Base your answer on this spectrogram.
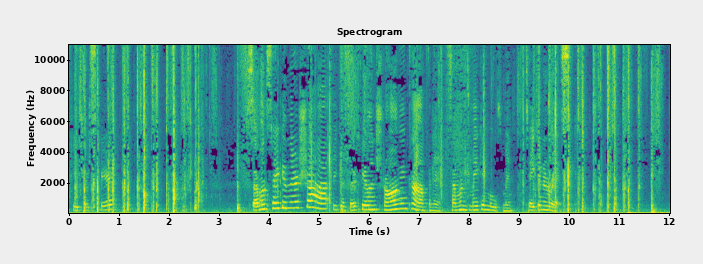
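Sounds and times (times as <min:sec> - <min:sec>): cards being shuffled by hand: 0:00.1 - 0:05.9, 0:06.8 - 0:12.0.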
